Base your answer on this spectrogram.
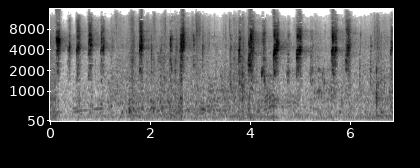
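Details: Monkey scene: Luna runs fast carrying Luno while Rainbow tries to take Luno away; shrill, squeaky calls come in short bursts about twice a second, uneven and rough-edged, over a faint background hiss.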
